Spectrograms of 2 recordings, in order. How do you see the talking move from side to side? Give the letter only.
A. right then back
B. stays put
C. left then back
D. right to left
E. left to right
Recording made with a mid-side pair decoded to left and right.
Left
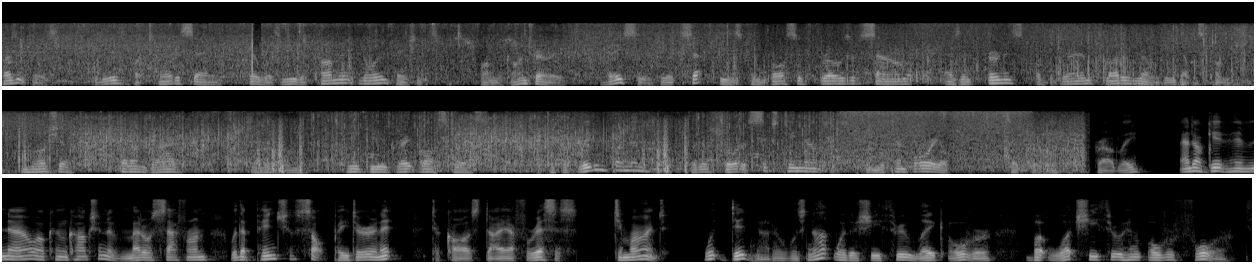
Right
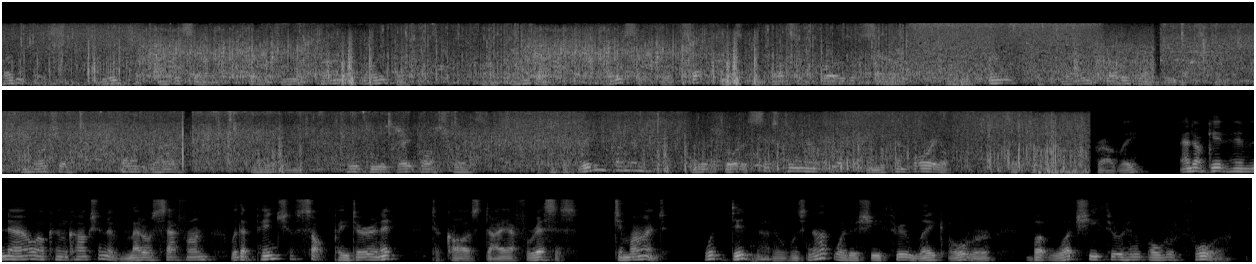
B.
